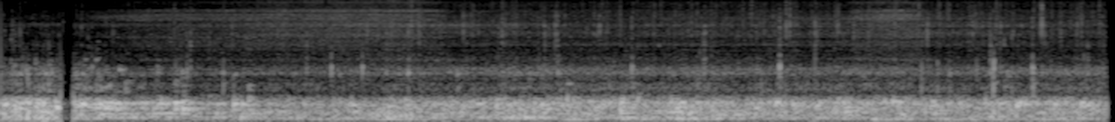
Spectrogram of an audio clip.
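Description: Muffled underwater noise picked up by a diving camera: a dense, irregular low rumble of moving water. It drops out for an instant just after the start and cuts off suddenly near the end.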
